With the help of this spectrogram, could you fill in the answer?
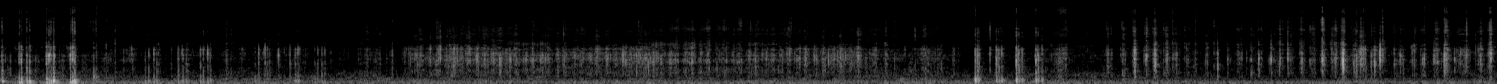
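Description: Fingertips and short nails scratch and squeeze a small, solid orange polyurethane foam stress ball with a basketball texture. Quick, dry taps and scratches open the clip, followed by a steady, soft midrange rasp from the nails dragging across the textured surface. Sharper clicks and taps return later over a low, muffled rumble.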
